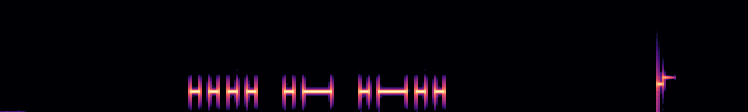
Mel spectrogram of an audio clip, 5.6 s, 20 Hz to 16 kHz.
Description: Morse code, heard as a keyed tone, about 17 wpm, 700 Hz. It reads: HAL
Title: USA Common Names - Max 5 Letters - 17wpm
